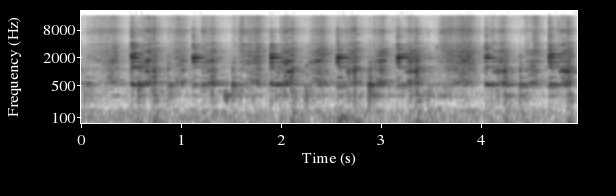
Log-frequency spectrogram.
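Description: Wooden spatula scraping and stirring a spice paste in ghee around a nonstick pan, in repeated strokes about one and a half a second.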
